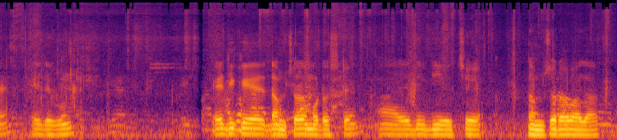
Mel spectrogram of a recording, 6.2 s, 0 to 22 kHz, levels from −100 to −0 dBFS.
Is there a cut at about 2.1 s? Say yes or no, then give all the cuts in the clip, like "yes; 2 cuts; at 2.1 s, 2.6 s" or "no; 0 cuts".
yes; 1 cut; at 2.1 s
